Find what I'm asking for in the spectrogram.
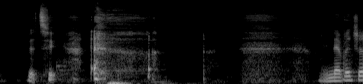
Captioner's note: laughs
